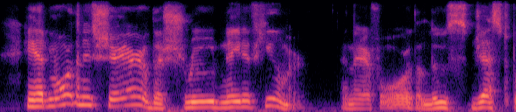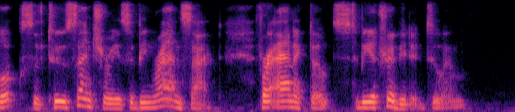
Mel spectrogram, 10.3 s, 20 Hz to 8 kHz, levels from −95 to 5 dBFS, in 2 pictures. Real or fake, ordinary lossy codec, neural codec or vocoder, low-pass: fake; Opus, 24 kbps; codec, 16 kHz, 6 kbps, DAC; 7.2 kHz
